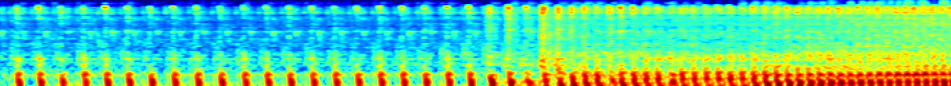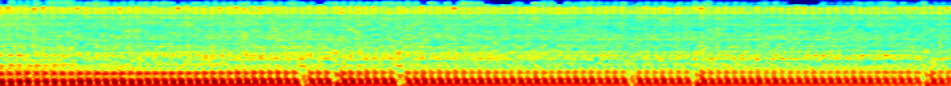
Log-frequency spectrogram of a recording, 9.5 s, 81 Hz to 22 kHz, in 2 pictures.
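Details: Murray mower, 12.5 hp Briggs flathead, after fitting a Nikki carb (fuel solenoid removed, idle adjusted): slow firing pulses, then clean, steady full-throttle drone without misses or surging; healthy.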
